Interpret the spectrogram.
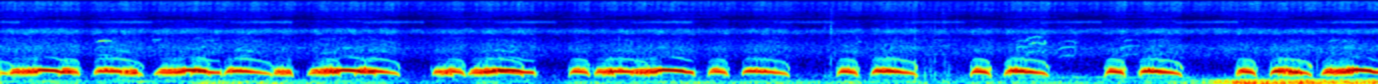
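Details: Thổ Hú style dove, a big bird, cooing in two-note phrases: soft rounded hoots in quick series, about one note per second cluster, with a low rumble near the end.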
